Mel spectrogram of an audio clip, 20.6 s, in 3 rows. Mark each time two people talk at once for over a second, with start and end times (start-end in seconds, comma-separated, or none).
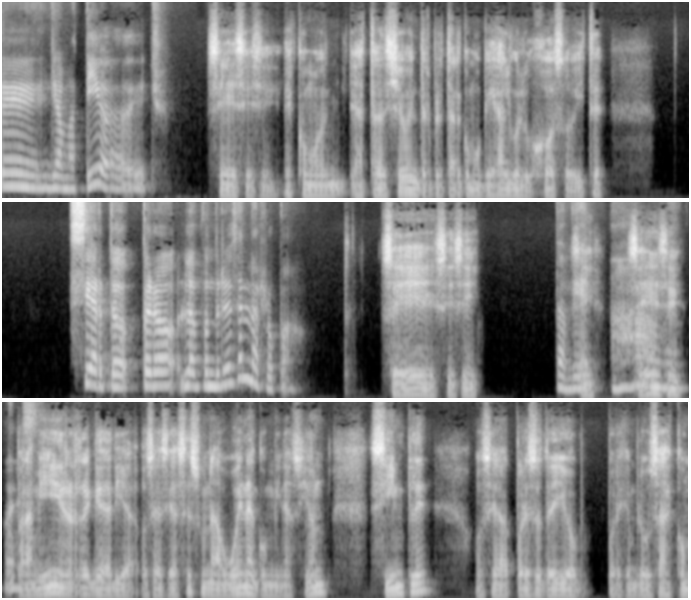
12.5-14.1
